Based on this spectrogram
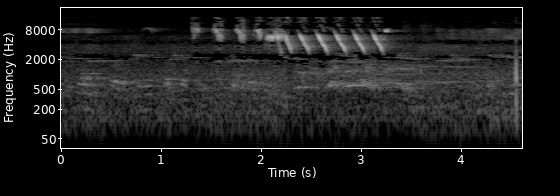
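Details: Caged bananaquit of Belgian line singing a rapid series of high, thin descending strokes, about eight in a row, rising in loudness mid-phrase, preceded by faint twittering and ending with a soft click.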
